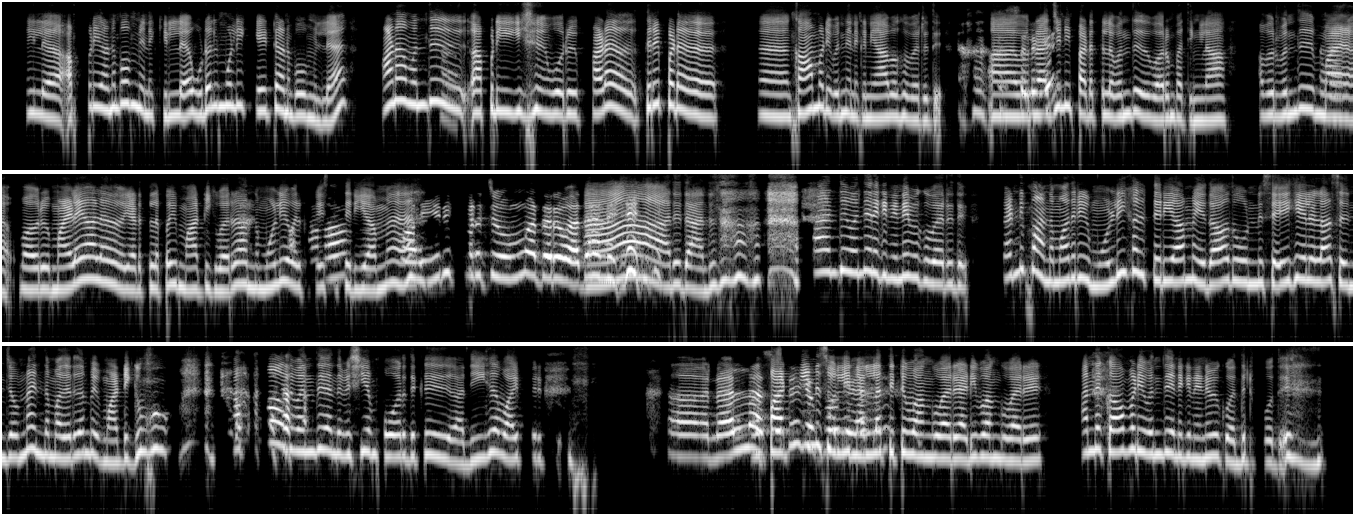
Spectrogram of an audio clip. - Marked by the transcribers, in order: other background noise; chuckle; chuckle; other noise; drawn out: "ஆமாமா"; laughing while speaking: "இருக்கி பிடிச்சு ஒரு உம்மா தரும் அதானே!"; chuckle; drawn out: "ஆ!"; laughing while speaking: "அது வந்து எனக்கு நினைவுக்கு வருது"; laughing while speaking: "மாட்டிக்குவோம்"; laugh; laughing while speaking: "ஆ, நல்லா சொன்னீங்க போங்க"; chuckle; tapping; chuckle
- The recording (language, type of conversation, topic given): Tamil, podcast, புதிய ஊரில் வழி தவறினால் மக்களிடம் இயல்பாக உதவி கேட்க எப்படி அணுகலாம்?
